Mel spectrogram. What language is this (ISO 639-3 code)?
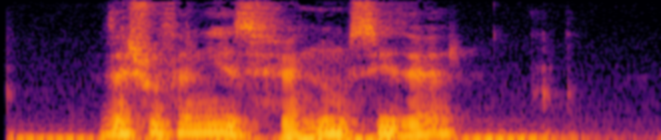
kab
